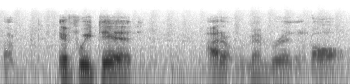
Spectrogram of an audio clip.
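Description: A man's voice: mid-range voice, moderate pace, lo-fi sound, a little hiss or hum, lightly acted. A man playing an earnest, puzzled boyfriend in an audio fantasy drama.

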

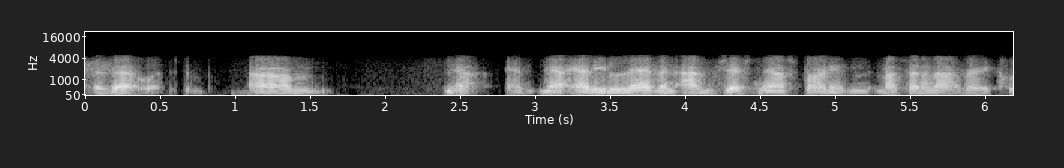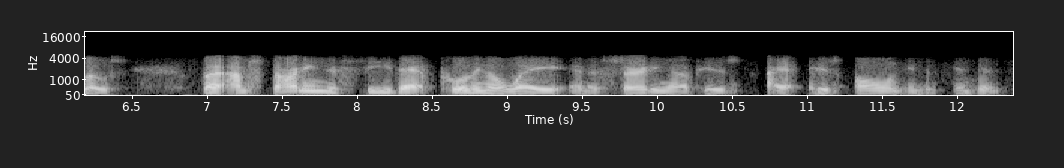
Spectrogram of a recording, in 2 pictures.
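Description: A co-host on a call-in radio show, playful and joking, laughing a lot between remarks. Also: male voice, lowish voice, normal speed. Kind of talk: casual call-in radio chat. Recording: tinny phone line.

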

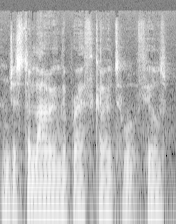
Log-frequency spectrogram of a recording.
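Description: A man leading a guided meditation as a teacher, calm and measured, leaving long pauses. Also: deep voice, a little hiss or hum. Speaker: meditation teacher, podcast guest. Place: non-soundproofed room.

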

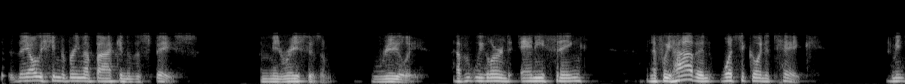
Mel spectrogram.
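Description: A man's voice: mid-range voice, dry recording, phone-quality sound. A man hosting a radio dialogue, speaking in an earnest, reflective and questioning way, like an interviewer in a scripted exchange. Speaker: radio host.

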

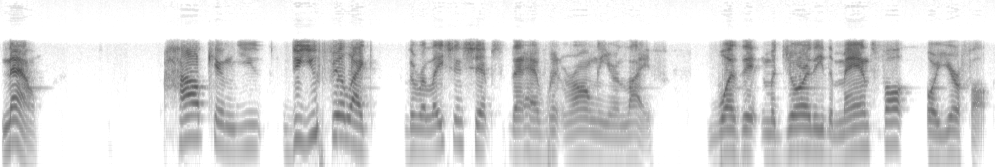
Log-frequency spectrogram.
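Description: A man hosting a casual call-in talk show, often repeating words for emphasis. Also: slow pace. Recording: muffled low-bandwidth online call audio.

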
